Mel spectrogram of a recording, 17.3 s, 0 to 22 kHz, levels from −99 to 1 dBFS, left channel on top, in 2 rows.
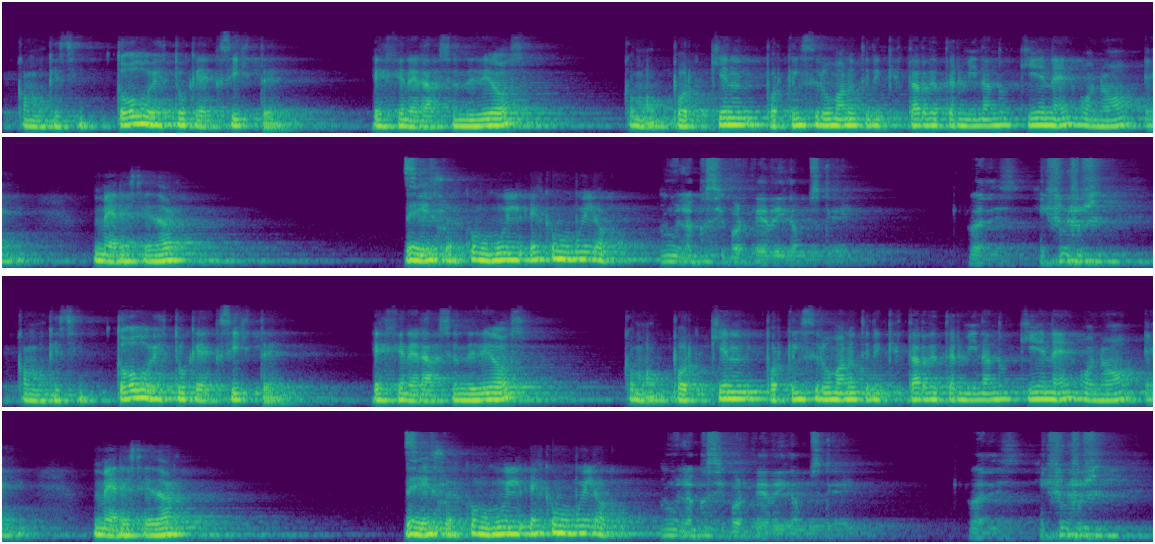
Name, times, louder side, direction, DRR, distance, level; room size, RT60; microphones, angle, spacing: voice 1, 0.1-2.2 2.8-3.9 4.7-8.8 9.3-10.1 11.7-13.3, equal, 10° right, 0.9 m, -20 dB
voice 2, 13.6-15.0 15.9-16.9, left 1 dB, 60° left, 3.2 m, -33 dB
24.0 x 14.5 x 9.5 m
head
